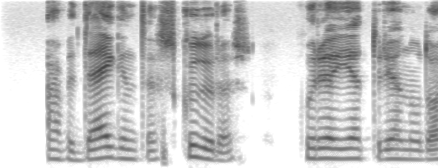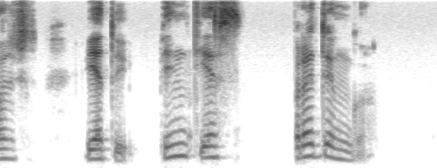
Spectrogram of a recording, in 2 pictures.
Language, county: Lithuanian, Kaunas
